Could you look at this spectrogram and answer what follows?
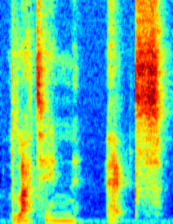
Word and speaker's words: Latinx: But the thing that annoyed Lydia in particular, they said they're going with a Latin X perspective, as in. Apparently, it's pronounced Latinx. Oh, Latinx.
